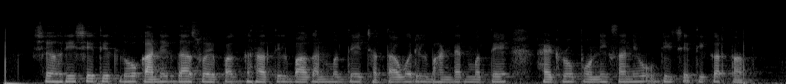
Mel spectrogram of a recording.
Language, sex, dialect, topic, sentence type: Marathi, male, Standard Marathi, agriculture, statement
